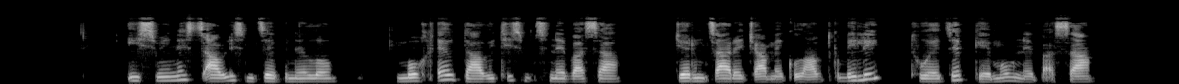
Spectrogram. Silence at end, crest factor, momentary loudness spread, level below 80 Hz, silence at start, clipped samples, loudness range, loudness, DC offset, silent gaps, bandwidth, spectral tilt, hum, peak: 0.9 s; 20 dB; 10 LU; -72 dBFS; 1.3 s; under 0.1%; 3 LU; -20 LUFS; under 0.1%; 3.40-3.57 s, 3.65-3.88 s, 6.24-6.74 s, 8.84-9.10 s, 9.68-9.74 s; 9.8 kHz; -2.5 dB/octave; none; -2 dBFS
